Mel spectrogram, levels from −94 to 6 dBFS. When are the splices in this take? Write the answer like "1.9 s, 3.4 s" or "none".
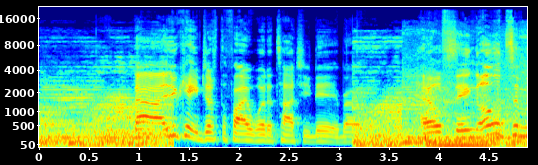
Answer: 3.6 s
